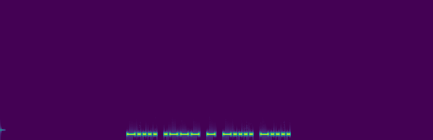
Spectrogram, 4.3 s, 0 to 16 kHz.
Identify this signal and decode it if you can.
Morse code, heard as a keyed tone, about 44 wpm, 700 Hz. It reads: 6JT66
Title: Five Challenging Letter-Number Combinations 45wpm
